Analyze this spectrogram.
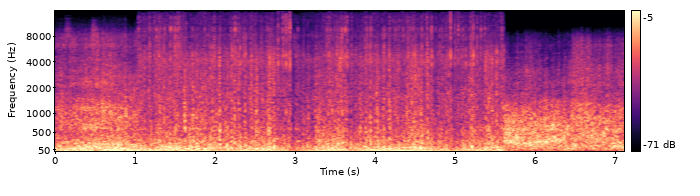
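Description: Steady rumble of a vehicle driving over a rough gravel track, road and wind noise together, changing in character abruptly about a second in and again past the five-second mark.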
